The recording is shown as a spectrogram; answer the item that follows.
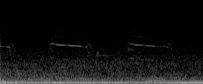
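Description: A bird calling twice, two faint, short falling calls, over a steady low hum.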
